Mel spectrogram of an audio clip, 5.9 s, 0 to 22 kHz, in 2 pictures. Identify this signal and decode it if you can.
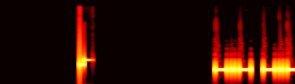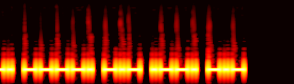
Morse code, heard as a keyed tone, about 29 wpm, 700 Hz. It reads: KC9KPK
